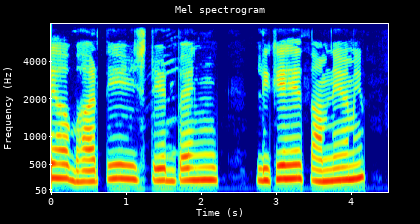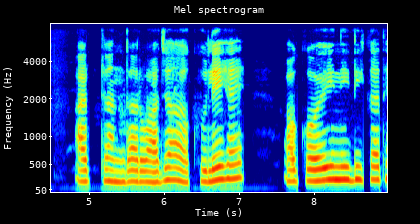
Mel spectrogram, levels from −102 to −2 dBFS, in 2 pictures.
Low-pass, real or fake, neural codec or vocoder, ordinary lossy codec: 7.2 kHz; real; none; none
